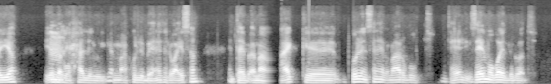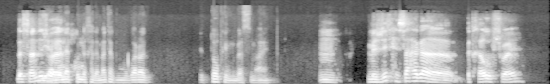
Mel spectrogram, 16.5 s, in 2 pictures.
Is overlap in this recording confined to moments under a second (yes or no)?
yes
